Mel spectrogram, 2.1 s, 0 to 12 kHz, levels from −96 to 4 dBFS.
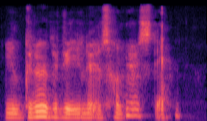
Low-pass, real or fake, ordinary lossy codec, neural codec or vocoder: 9.9 kHz; fake; MP3, 64 kbps; autoencoder, 22.05 kHz, a latent of 192 numbers a frame, VITS, trained on one speaker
